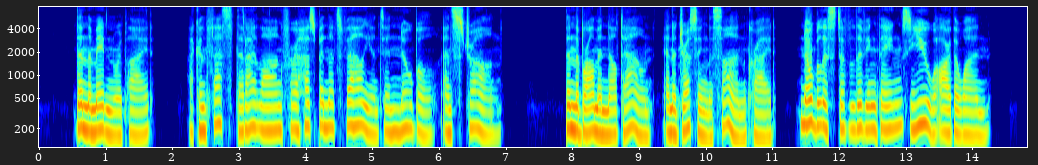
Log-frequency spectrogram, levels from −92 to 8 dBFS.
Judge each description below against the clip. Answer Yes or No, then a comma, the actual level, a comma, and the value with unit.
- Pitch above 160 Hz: Yes, high, 190 Hz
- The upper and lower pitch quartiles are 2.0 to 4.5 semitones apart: Yes, average, 3.0 semitones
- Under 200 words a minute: Yes, average, 145 wpm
